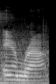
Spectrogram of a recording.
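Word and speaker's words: AMRAP: morning Diddy um it it's pronounced am wrap it's as many reps as possible am am WP back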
